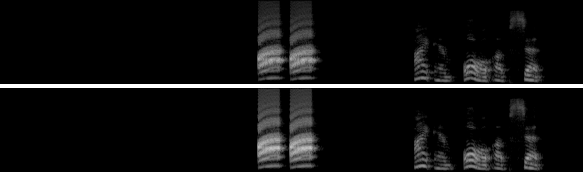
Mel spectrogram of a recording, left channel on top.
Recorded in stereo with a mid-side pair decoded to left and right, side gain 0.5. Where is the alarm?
40° right, 0.6 m.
